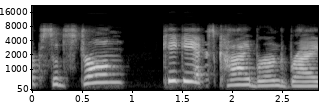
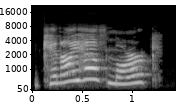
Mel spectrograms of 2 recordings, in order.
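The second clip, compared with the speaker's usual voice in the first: higher, timid request; shy Mimi; 9 semitones higher than usual. Acted. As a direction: ask nervously, pitched up. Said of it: "Mimi asked, wringing her tail".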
